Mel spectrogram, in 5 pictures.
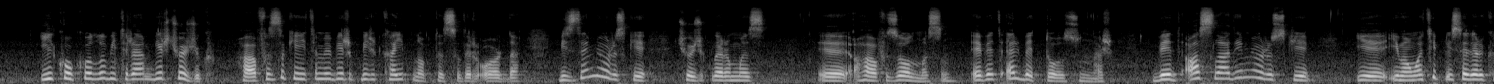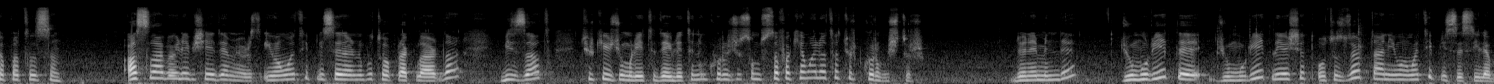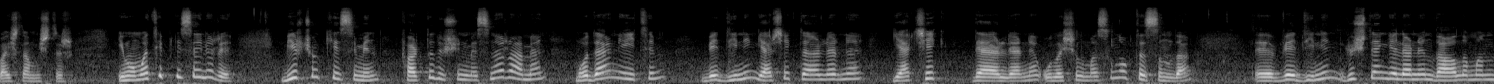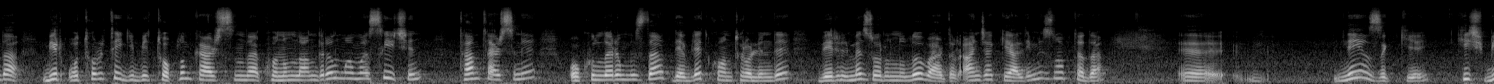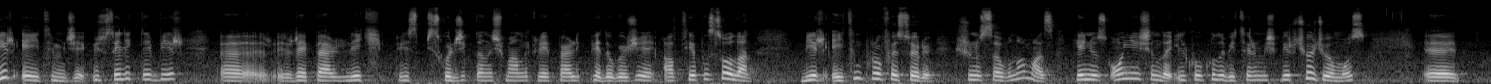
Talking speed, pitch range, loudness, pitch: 105 wpm, 185-255 Hz, -22 LUFS, 215 Hz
